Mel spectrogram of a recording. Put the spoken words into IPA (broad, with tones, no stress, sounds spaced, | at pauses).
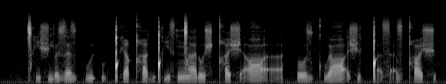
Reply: ǀʰ i˨ ʃ j ɵ˨ z ɐ˦ z kʷ ɨ˨ ʔ ṵ˦ ǃʰ i˦ qʰ e˦ ǃʼ i˨ s ŋ͡ǀ a˨ ɾ o˦ ʃ qʰ ɨ˦˨ ʃ a̰˦ ʕ a̰˦ | o˨˦ z kʷʰ e˦˨ ʕ a̰˦ ʃ ɨ˨ ǃ a̰˨ s a̰˦ z qʰ ɵ˦ ʃ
